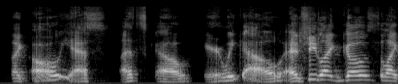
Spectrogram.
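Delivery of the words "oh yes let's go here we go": put-on slow, elderly old-grandma voice. Describing a character who speaks when you move her; old grandma voice. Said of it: "but in like a grandma voice".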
